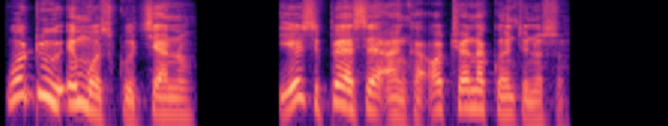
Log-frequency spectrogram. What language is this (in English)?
Akan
